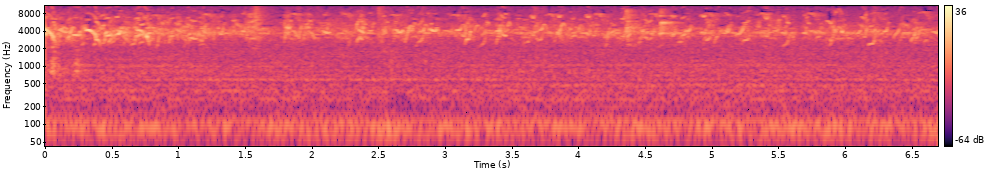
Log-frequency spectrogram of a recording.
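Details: Fresh hatch of Legbar, Silver Wyandotte, Sussex and GSG Wyandotte chicks, 28 June 2023; many thin, high cheeping notes run together continuously above a constant low droning hum.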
